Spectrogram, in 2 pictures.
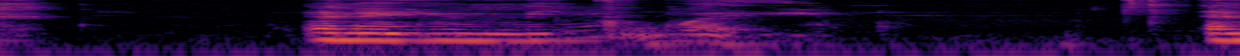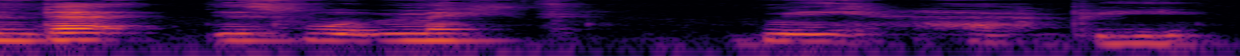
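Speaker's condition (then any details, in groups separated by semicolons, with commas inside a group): Spastic quadriplegic cerebral palsy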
